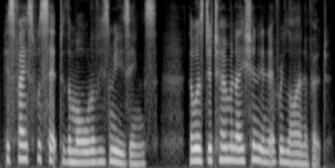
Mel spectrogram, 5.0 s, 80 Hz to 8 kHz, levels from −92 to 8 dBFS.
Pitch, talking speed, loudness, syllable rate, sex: 195 Hz, 215 wpm, -17 LUFS, 6.1 syllables/s, female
